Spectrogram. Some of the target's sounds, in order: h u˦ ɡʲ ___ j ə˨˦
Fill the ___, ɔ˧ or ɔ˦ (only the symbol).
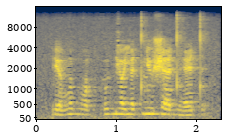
ɔ˧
